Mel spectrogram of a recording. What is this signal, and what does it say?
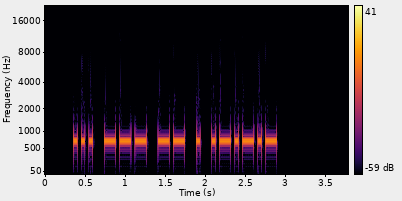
Morse code, heard as a keyed tone, about 25 wpm, 700 Hz. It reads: SOME.
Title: 3x Word-Spacing - Sentences from Top 100 Words - 25wpm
